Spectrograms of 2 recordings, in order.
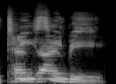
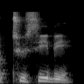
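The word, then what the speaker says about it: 2C-B: That is TCB. No, Tusibi. Like, 2CB.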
